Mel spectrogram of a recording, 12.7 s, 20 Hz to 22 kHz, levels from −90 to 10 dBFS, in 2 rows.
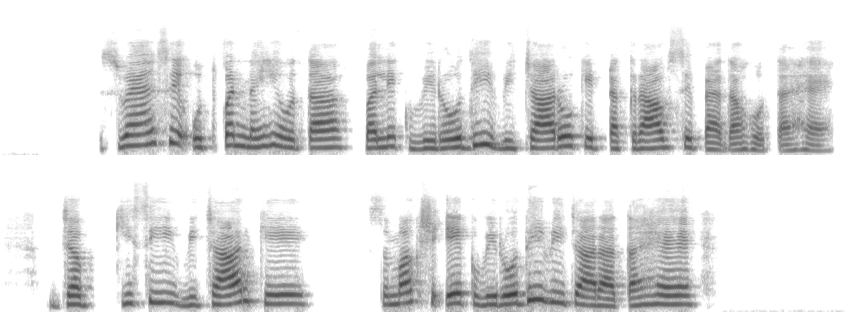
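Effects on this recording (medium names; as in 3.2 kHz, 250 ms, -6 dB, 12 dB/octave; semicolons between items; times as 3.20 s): noise floor -90 dBFS; spectral tilt -4.0 dB/octave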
